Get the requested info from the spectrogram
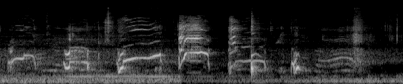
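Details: During its first bath a Labrador Retriever puppy gives plaintive whimpers, high wavering whines and a few sharper yelps, uneven in rhythm, with a steady low hum behind.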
